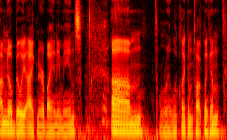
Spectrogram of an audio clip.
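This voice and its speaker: A man's ordinary speaking voice at a fairly quick pace, in a very clean recording with a silent background. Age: 30s. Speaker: filmmaker. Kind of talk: panel discussion.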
